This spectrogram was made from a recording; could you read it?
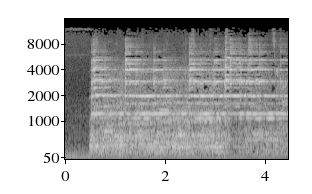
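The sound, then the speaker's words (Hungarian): A large centuries-old school bell at the Bolyai Farkas Lyceum in Marosvásárhely rings out in repeated, sustained peals, calling former students to a reunion, its rich overtones hanging and blending together as each stroke swells over the last. Loud and continuous, with no voices. “Az évszázados harang hívó szavára a világ minden tájáról érkeztek öreg diákok a marosvásárhelyi Bolyai Farkas Líceumba.”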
